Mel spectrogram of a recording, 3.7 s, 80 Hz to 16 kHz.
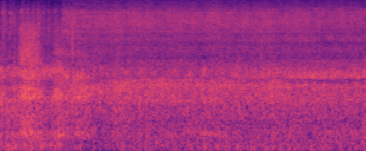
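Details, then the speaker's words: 1940s Clayton & Lambert gas blowtorch being lit. An uneven rushing roar with a louder surge, then a steady hiss, as it flares like a flamethrower; the flame then goes out. Possibly not enough gas or pressure. "I don't think it's supposed to look like a flamethrower."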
